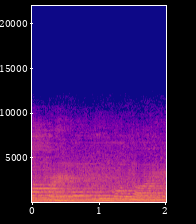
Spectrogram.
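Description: A Vietnamese Catholic hymn being sung: a voice holding long notes in a slow melody over musical accompaniment.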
